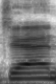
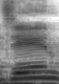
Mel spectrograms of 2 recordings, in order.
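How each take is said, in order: First: The vowel is an open, broad ai sound. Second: The vowel is a close, pure e sound. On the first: This is the speaker's own pronunciation. "चैन ही कहता हूँ" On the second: This is the usual pronunciation. "मैं चेन को"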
